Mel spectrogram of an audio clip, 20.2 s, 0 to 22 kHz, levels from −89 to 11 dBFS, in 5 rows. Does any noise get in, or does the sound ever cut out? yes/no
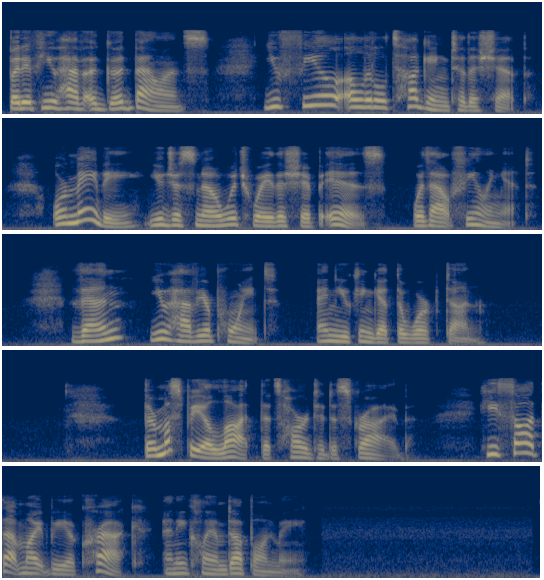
no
